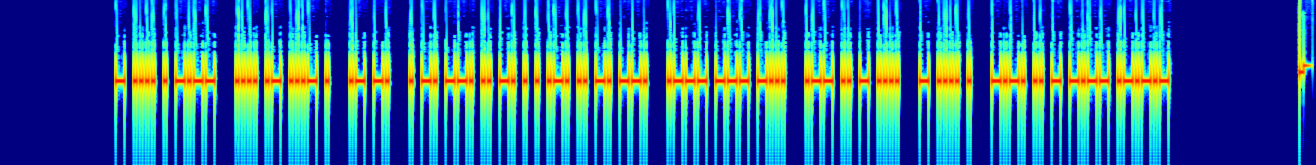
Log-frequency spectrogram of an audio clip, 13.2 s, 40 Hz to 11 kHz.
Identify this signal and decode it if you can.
Morse code, heard as a keyed tone, about 37 wpm, 700 Hz. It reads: THEY HAVE AN ENGINEERING JOB WITH THE CITY.
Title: Sentences from Top 1500 Words 40wpm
